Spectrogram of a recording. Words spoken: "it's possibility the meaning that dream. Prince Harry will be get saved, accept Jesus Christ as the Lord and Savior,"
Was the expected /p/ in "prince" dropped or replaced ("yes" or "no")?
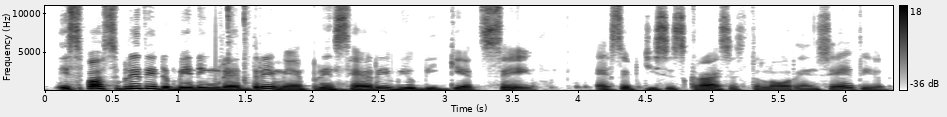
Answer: no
